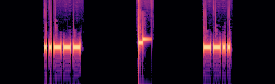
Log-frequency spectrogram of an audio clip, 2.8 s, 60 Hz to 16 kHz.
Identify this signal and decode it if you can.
Morse code, heard as a keyed tone, about 50 wpm, 690 Hz. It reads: 2 Z
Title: Single Letter-Number Alt - Rapid-Fire 50wpm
